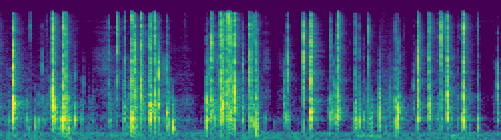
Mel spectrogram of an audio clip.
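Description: A full paper fusilli pasta bag with a plastic window lies flat while fingertips and nails press and scratch it. The result is quiet, irregular bursts of bright, dry crinkling and crackling, with short scratchy rustles between the crisp snaps.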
